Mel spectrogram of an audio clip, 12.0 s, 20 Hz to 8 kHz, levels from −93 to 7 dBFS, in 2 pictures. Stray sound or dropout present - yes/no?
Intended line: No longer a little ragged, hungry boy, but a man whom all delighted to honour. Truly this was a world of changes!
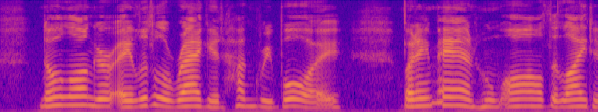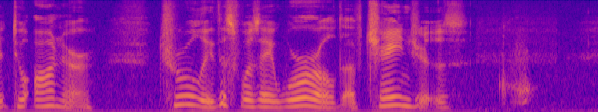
yes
